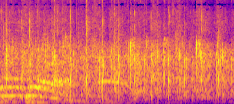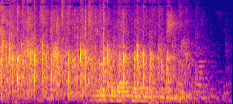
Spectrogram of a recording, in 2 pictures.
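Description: Several people in a crowd cheer and whoop.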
